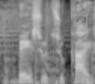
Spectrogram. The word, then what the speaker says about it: Beisutsukai: Today I'll be reading the first three chapters of Eliezer Yudkowsky's Beisutsukai series. Beisu is the Japanese pronunciation of beis, and tsukai is the Japanese word for user. So it is the Beis User series.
